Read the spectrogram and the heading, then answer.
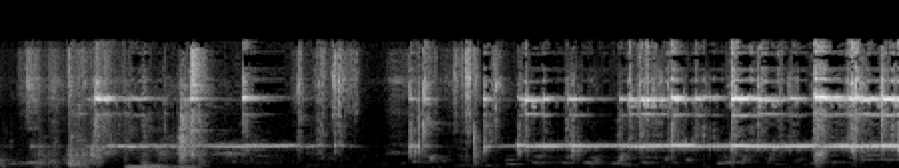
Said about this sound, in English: Let me ring the bells. Ooh, and I do have bells.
